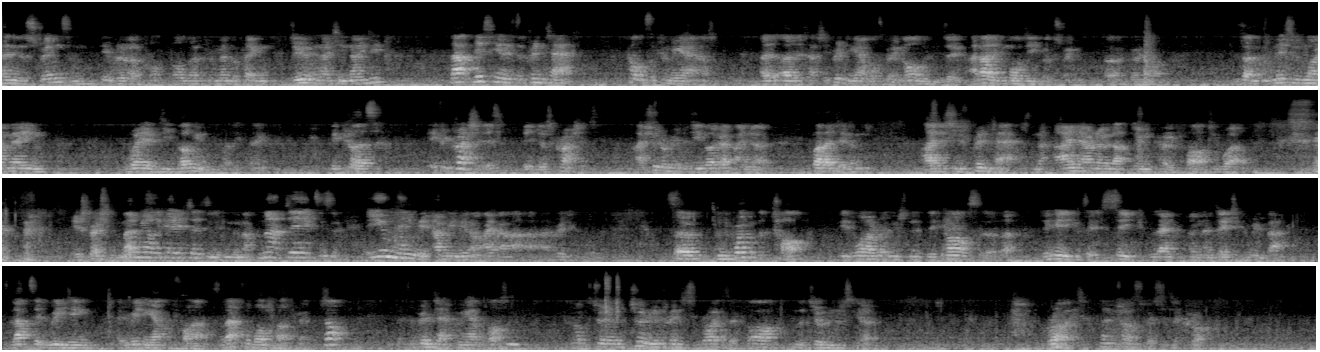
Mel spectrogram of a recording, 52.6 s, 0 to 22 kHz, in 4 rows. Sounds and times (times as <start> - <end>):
Speech: 0.0 - 3.9, 4.5 - 11.7, 12.3 - 13.7, 14.4 - 32.4, 33.0 - 48.3, 49.6 - 51.9.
